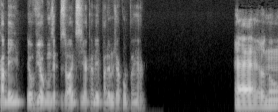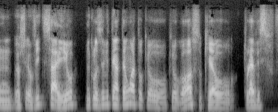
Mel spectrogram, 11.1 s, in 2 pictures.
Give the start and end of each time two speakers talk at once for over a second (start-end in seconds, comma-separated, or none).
none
